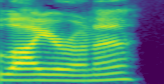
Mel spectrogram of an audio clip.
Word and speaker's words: La Llorona: Oh, La Llorona.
